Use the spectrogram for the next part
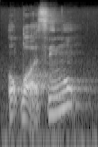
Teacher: Uqsimu dipantulkan kuat, ya, qaf sukunnya uqa. Nah, ini qalqalah sughra karena qaf sukun, satu di antara 5 huruf qalqalah.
